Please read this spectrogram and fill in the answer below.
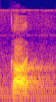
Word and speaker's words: กฎ: And what's very interesting, an interesting coincidence, is that if you pronounce the word in more long, you pronounce God. But if you shorten it, it's Got.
